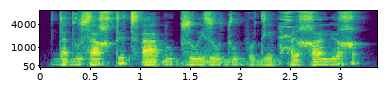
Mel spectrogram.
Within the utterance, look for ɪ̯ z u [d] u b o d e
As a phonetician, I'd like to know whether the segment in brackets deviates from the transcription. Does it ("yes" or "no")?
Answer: no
